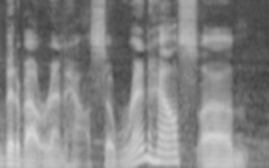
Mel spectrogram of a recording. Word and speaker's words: Wren House: So Wren House is spelled like the bird with a W in front.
